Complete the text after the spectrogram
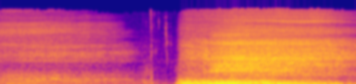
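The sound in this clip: A deep yoga breath is exhaled out through the mouth. A loud, breathy rush begins abruptly after a short near-silent pause and tapers slowly over about two and a half seconds, following softer breathing.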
